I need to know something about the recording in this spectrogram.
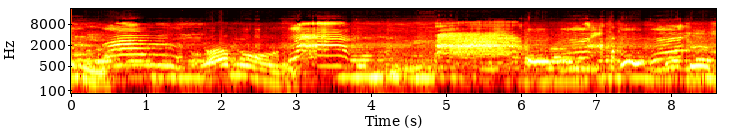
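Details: Loud, high-pitched wailing cries with rising and falling pitch and short catch breaths from an upset baby girl during a haircut; infant crying.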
